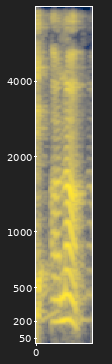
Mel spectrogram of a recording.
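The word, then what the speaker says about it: أنا: वो साइलेंट हो गया। हम पढ़ेंगे अना अना नहीं पढ़ेंगे।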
